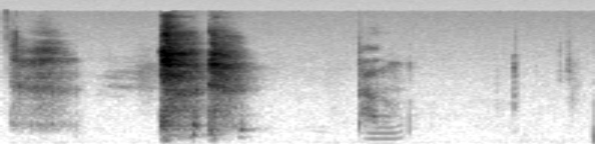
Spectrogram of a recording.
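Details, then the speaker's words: Two loud, harsh cough bursts in quick succession from an adult, then a short throat sound; an acute cough with no wheeze heard, which the person says sounds alarming. "Oh my god, c'est quoi cette toux? On dirait que je vais crever."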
